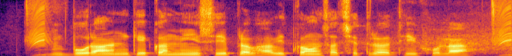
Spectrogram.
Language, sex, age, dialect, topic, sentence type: Bhojpuri, male, 18-24, Southern / Standard, agriculture, question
